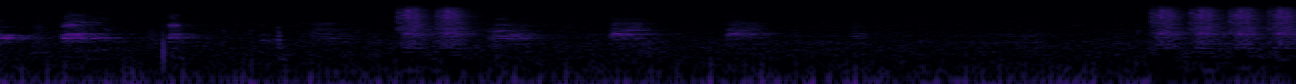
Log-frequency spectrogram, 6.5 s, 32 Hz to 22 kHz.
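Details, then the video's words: Cape Barren geese mating, the male very rough with the female, at Coolart Homestead Wetlands, Victoria, 11 September 2015: short, harsh, irregular honking grunts broken twice by loud hissing, rushing bursts, with a faint background hum. "Cape Barren Goose "Cereopsis novaehollandiae" - Mating"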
